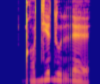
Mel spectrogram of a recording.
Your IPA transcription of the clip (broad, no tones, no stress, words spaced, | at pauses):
ɡ͡ǃɔdʲɛdu rɛ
